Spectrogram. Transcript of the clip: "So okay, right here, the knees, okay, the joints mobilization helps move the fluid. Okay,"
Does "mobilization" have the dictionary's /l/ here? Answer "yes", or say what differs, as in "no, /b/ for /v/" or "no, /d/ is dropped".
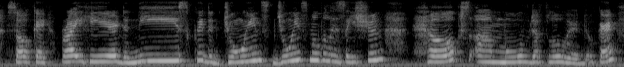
yes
